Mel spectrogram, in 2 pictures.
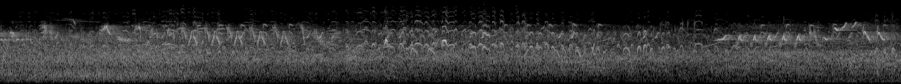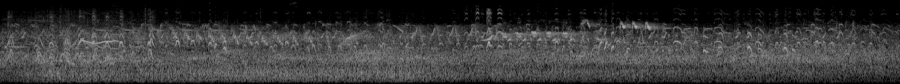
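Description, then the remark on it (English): A dense chorus of hundreds of birds gathered in the branches of a banyan tree in a plaza in Lahaina in the late afternoon, chirping and singing at once, a continuous overlapping chatter of high tweets and calls that stays loud and busy throughout, with no voices. “Every day at this hour, hundreds of birds gather in the branches of the banyan tree to sing.”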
